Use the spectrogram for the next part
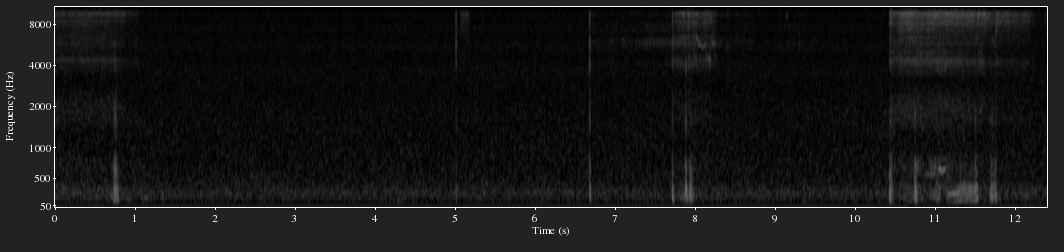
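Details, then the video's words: Mr. Kirby, a Corgi aged three and a half, deep asleep and snoring like a buzz saw: a few rough, broad snores, one short burst early, another near eight seconds and a longer rasping snore near the end, with quiet room between. "The Snoring Corgi"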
